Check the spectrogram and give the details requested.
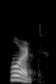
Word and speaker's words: fourth: Keempat itu bacanya forth. FTH. Jadi ada th-nya fourth fourth seperti itu.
